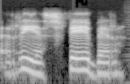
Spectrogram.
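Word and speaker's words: Resfeber: Si pronuncia Riesfeber.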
